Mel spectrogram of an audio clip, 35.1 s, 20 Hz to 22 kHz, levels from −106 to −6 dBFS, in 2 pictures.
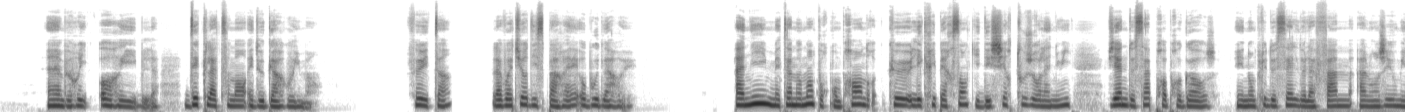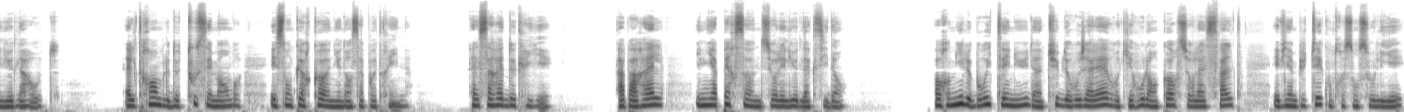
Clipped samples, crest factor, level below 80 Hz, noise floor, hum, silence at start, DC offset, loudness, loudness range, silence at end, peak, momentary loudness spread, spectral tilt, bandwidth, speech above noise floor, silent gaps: under 0.1%; 18 dB; -68 dBFS; -88 dBFS; none; 0.6 s; under 0.1%; -38 LUFS; 6 LU; 0.05 s; -20 dBFS; 12 LU; -5.5 dB/octave; 19 kHz; 50 dB; 4.43-5.08 s, 5.64-6.14 s, 8.42-9.15 s, 24.96-25.24 s, 28.68-29.22 s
